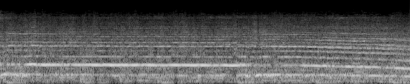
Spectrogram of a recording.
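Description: Live samba-enredo: a man's amplified voice holds one long sung note over the steady drumbeat of a samba percussion section. The note sags slightly in pitch near the end.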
